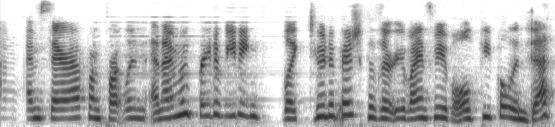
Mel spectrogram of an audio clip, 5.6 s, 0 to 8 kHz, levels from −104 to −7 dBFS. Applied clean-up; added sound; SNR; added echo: neural mask model DeepFilterNet 3.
